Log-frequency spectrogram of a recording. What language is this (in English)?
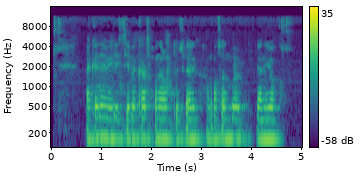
Uzbek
